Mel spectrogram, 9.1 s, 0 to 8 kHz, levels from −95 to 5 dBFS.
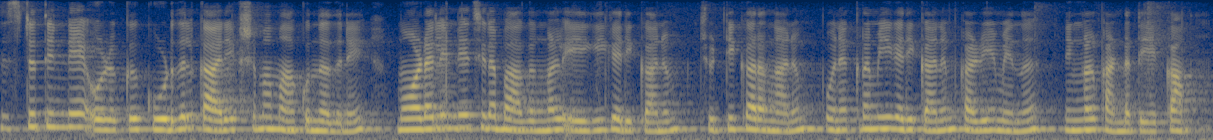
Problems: none marked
